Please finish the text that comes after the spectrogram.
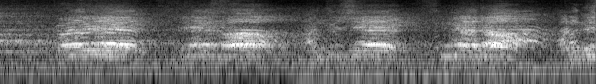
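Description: A crowd of non-regular Kia workers at a labor sit-in protest chants a slogan together in four loud rhythmic shouted phrases, voices blending into one forceful group cry.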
